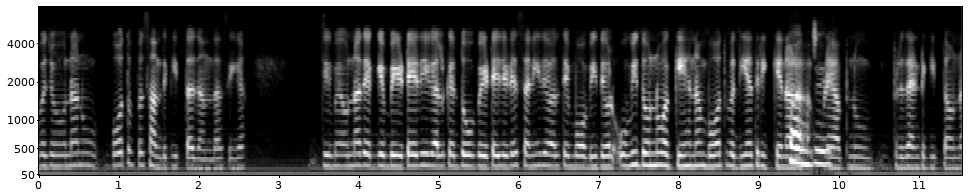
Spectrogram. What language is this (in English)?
Punjabi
